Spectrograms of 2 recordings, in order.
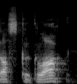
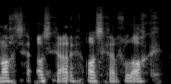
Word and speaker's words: Gloukh: That is Oscar Gloukh, which I believe I've said right. Yeah. Yeah. Proper pronunciation, Oscar Gloukh.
